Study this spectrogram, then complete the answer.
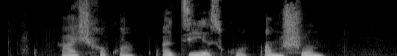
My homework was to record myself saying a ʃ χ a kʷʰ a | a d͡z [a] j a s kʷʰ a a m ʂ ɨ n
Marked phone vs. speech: incorrect: i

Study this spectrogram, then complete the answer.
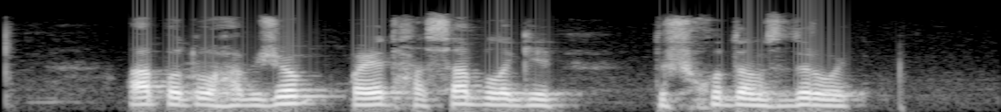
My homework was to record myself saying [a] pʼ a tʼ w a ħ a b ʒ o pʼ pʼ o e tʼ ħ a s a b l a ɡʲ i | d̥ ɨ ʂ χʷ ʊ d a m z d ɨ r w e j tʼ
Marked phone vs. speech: correct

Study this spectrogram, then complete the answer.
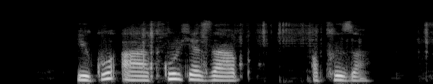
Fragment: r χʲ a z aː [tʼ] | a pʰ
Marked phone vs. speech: incorrect: pʼ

